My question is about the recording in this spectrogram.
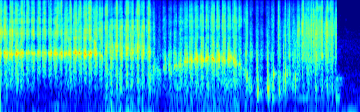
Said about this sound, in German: Eine Zahnbürste.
